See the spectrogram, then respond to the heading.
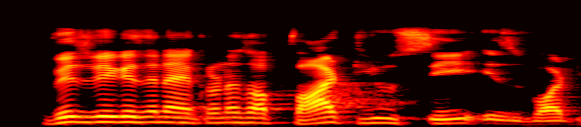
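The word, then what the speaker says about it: WYSIWYG: इसे प्रोनाउंस कैसे करते हैं, विज़विग, है ना, इसे ऐसा ही बोला जाता है विज़विग।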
